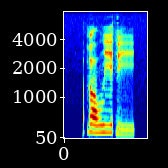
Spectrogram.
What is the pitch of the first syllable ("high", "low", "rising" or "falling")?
high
